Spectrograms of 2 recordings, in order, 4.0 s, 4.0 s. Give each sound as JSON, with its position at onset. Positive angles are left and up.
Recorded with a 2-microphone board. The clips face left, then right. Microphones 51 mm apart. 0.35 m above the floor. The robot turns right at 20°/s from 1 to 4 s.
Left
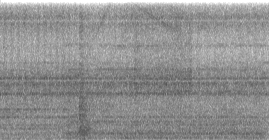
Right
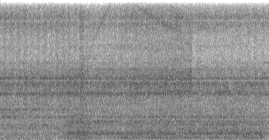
{"t": 1.2, "sound": "a gunshot", "side_deg": 70, "distance_m": 5.5}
